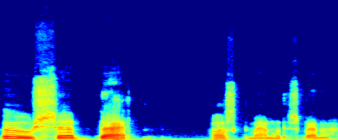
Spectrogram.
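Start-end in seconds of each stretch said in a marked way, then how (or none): 0.0-1.3 high, deliberate drawl; drawled question, pitched high; slow drawl. Acted. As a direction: stretch each word out slowly. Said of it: "He spoke deliberately in a slow drawl".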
